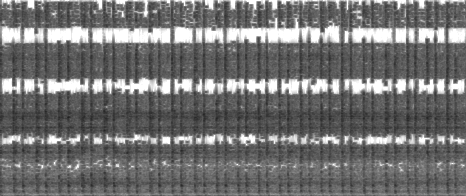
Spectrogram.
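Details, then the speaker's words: New Generac standby generator on newly filled propane, first manual test start after bleeding gas lines: quick even pulses about three per second as it cranks and catches, then steady running; normal healthy start. "all right so it's gonna give the starter a break but it sounds like it's [Music] [Music] beautiful well that didn't take long at all that's exciting"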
